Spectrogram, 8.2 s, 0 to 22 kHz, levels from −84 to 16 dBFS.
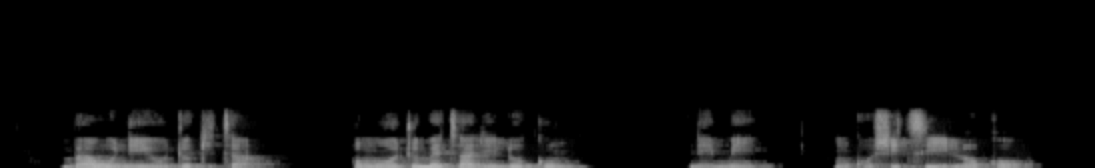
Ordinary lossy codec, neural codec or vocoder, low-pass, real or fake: none; none; none; real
